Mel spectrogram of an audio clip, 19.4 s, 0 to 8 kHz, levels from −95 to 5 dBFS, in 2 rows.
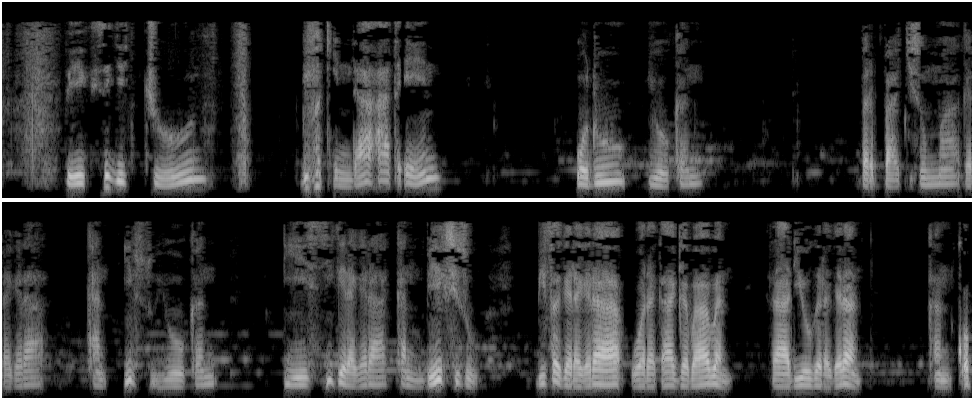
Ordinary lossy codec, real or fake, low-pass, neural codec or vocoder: MP3, 24 kbps; real; 7.2 kHz; none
